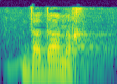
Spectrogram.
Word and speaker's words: даданах: Даданах. Даданах переводится как держащий. Даданах – держащий. Следующее слово – аштагунах. Да, даданах. Это «хэ», оно произносится так очень приглушенно, практически не слышно.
